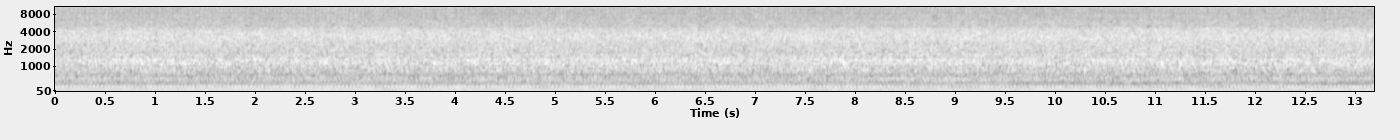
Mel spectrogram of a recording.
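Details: Push mower from a neighbor who said it wouldn't start; new air filter fitted, primer possibly faulty, not run in quite some time. Strong, even single-cylinder drone at steady speed with no misses or surges; normal running.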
